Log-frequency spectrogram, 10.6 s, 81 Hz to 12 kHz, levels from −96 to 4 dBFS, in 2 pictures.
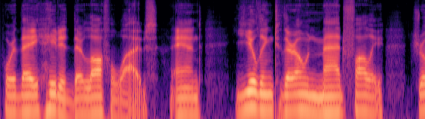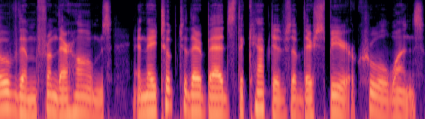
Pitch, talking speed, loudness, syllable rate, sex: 105 Hz, 175 wpm, -20 LUFS, 4.2 syllables/s, male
